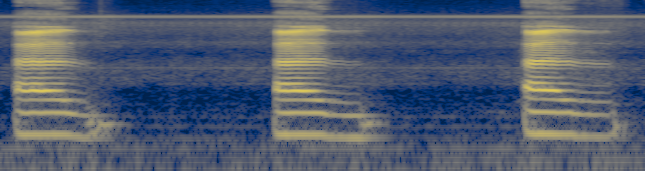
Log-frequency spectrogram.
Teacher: آواز چل رہی ہے اذ، کیونکہ اس پہ قلقلہ نہیں ہے تو آواز ایک سیکنڈ ٹھہراؤ میں رہے گی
